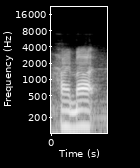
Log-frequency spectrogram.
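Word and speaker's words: Heimat: hdk on bandcamp that's hi Matt Derek catastrophe that's how I pronounce it at least uh hi Matt is spelled h-e-i-m-a-t by the way so let's get started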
